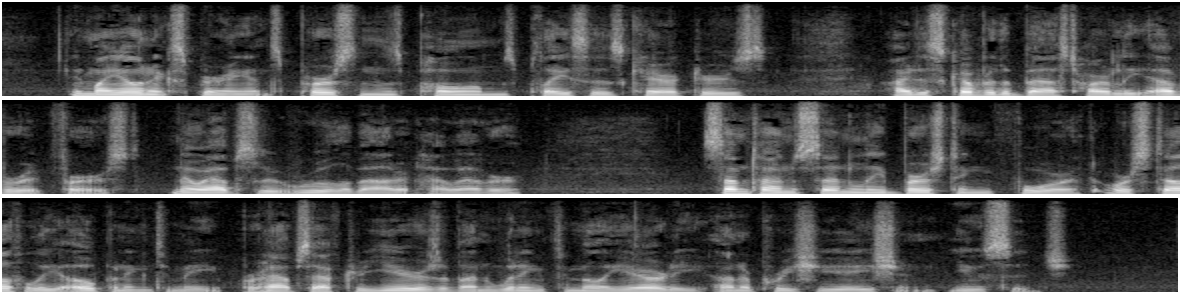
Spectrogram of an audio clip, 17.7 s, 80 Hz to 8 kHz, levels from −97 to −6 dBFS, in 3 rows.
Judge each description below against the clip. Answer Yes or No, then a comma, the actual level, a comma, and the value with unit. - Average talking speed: No, slow, 130 wpm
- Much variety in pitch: No, average, 2.9 semitones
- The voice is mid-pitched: No, low, 120 Hz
